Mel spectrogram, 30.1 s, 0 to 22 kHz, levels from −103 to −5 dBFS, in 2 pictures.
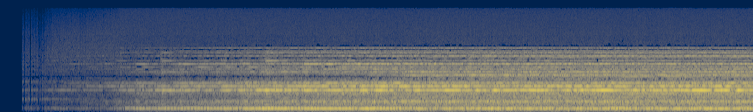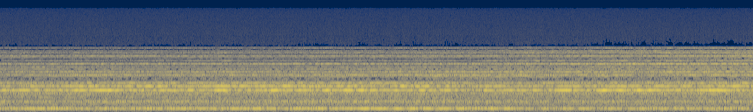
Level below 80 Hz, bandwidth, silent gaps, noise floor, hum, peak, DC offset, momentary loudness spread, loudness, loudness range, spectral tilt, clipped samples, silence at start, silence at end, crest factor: -58 dBFS; 5 kHz; none; -65 dBFS; none; -8 dBFS; under 0.1%; 6 LU; -22 LUFS; 8 LU; -7 dB/octave; under 0.1%; 2.5 s; 0 s; 14 dB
